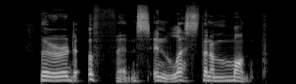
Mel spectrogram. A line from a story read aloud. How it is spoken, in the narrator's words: he snaps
